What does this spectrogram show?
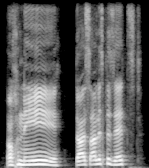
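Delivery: put-on a teen girl finding every stall taken; annoyed teenage girl. A narrator's reading. Girl arriving at full toilets.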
